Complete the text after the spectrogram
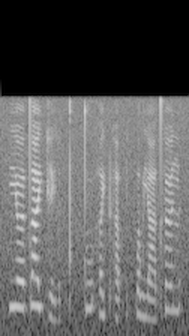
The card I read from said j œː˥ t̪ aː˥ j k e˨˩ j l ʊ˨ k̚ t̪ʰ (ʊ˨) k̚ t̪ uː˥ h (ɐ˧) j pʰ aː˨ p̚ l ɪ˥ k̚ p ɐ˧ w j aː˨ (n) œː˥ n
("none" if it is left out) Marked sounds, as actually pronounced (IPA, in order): ʊ˨, ɐ˧, t̪ʰ

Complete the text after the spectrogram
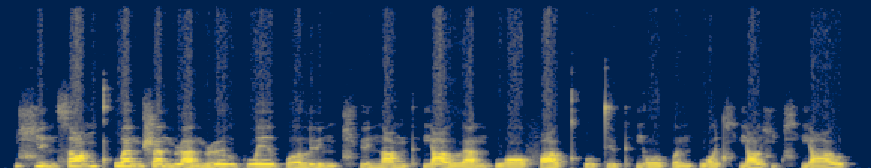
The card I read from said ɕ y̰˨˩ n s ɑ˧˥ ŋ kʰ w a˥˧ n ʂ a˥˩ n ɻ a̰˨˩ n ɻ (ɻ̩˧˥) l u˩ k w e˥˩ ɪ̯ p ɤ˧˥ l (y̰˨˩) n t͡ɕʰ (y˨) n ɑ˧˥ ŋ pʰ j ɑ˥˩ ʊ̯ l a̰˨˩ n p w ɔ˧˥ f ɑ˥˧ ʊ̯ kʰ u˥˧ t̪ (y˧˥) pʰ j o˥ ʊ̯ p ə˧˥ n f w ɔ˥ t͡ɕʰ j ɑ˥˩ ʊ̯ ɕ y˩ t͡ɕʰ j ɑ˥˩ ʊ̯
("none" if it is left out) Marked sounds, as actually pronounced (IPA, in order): ɻ̩˥˩, y̰˨˩, y˧˥, y˥˩

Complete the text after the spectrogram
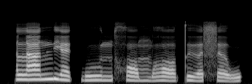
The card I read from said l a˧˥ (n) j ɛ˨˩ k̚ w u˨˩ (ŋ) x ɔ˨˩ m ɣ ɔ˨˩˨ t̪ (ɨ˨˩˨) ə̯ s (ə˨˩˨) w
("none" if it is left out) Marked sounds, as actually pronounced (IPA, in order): n, n, ɨ˨˩˨, ə˨˩˨

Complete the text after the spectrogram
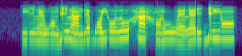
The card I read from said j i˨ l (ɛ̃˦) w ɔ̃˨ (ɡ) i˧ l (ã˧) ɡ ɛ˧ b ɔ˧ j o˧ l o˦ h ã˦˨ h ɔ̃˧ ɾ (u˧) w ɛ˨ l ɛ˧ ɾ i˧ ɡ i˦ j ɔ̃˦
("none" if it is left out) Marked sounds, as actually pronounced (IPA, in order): ɛ̃˨, ɡ, ã˨, u˧

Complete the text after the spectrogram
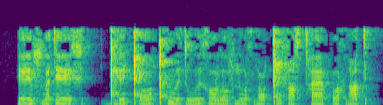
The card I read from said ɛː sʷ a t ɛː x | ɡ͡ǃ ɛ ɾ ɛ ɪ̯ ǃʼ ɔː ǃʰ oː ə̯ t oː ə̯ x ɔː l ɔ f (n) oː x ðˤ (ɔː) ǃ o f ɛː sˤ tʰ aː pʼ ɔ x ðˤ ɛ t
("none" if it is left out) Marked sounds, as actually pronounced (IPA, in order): n, oː

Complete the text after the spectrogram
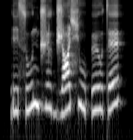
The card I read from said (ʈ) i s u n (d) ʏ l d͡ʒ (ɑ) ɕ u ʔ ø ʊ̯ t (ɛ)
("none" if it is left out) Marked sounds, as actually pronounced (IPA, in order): ɾ, d͡ʒ, ɑ, ɛ

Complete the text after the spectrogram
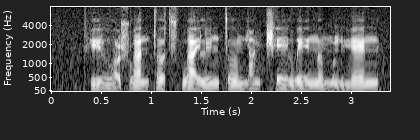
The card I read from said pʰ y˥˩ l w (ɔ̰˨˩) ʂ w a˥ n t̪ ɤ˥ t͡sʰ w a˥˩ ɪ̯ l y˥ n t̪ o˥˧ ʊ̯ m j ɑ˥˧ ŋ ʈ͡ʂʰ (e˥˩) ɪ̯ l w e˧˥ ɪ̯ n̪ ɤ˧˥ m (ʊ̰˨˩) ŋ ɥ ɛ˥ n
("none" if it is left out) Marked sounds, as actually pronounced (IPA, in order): ɔ̰˨˩, e˥˩, ʊ̰˨˩

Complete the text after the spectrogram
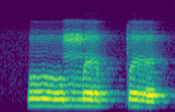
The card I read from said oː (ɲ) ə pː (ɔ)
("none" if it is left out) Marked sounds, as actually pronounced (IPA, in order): m, ə

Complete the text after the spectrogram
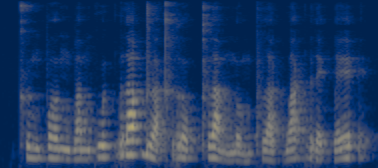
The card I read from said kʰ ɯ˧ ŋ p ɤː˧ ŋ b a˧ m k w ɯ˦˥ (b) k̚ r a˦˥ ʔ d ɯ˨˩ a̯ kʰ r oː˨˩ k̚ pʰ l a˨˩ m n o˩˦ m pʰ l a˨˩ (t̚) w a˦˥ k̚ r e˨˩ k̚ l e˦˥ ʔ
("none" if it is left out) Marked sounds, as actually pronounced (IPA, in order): none, k̚

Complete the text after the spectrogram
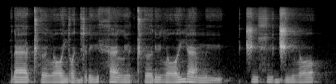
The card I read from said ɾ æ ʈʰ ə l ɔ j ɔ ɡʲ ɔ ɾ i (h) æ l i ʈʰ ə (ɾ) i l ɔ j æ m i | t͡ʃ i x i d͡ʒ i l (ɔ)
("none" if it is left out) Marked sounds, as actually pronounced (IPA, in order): h, ɾ, ɔ

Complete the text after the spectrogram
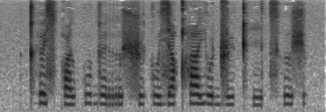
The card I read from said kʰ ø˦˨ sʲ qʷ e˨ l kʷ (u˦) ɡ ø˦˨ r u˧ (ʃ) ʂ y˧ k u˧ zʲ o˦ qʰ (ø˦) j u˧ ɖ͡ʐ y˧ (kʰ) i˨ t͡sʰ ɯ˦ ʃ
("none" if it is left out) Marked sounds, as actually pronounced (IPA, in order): ɯ˦, ʃ, e˦, kʰ

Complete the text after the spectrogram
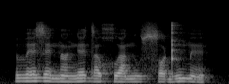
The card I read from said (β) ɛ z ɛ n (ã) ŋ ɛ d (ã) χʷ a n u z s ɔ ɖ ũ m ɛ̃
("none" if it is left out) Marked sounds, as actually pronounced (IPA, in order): β, ã, a

